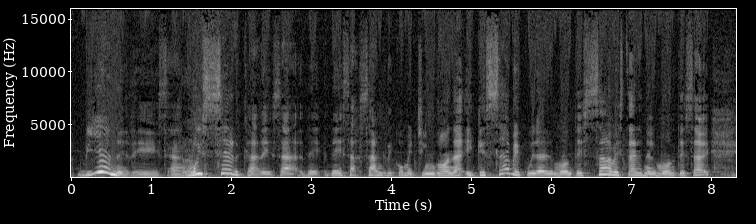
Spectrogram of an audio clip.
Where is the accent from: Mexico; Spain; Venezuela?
Mexico; born there; yo nací en México y toda mi formación universitaria la hice muy cerca de los pueblos originarios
